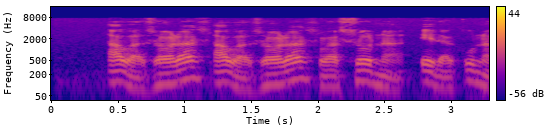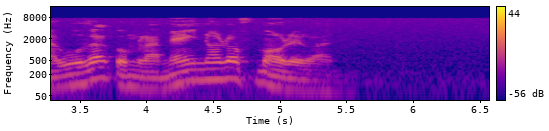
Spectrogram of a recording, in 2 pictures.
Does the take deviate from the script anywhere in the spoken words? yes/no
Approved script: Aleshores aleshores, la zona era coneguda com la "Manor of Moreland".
no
